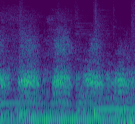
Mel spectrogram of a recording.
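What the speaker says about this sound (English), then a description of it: "Look at all these birds!" Birds on a homestead give a series of repeated calls, roughly evenly spaced, over a steady low hum.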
